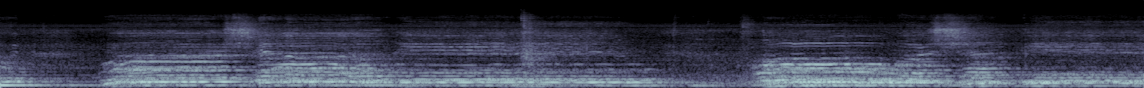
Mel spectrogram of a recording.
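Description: Small gospel choir singing a cappella in harmony, holding long chords. The chords break briefly about half a second in and again around five and a half seconds in before the voices come back in.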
